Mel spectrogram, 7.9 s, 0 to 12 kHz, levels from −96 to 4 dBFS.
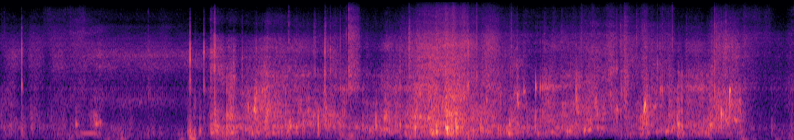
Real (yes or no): no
